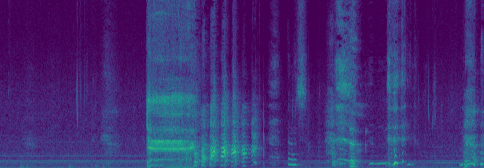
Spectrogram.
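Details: Girl burping: a long, loud, rumbling belch followed by shorter belches and some voiced sounds, with faint background music.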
